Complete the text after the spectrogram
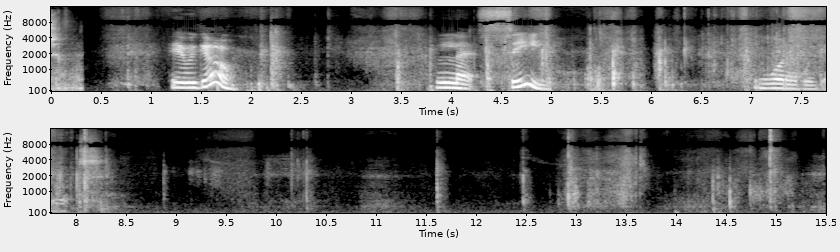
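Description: Paper rustles and crinkles as a sheet is peeled back from a roller.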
